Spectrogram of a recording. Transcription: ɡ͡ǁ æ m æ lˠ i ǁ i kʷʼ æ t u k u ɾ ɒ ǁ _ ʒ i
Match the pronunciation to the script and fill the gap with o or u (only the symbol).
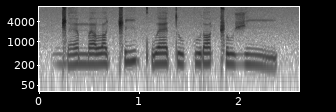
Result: u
